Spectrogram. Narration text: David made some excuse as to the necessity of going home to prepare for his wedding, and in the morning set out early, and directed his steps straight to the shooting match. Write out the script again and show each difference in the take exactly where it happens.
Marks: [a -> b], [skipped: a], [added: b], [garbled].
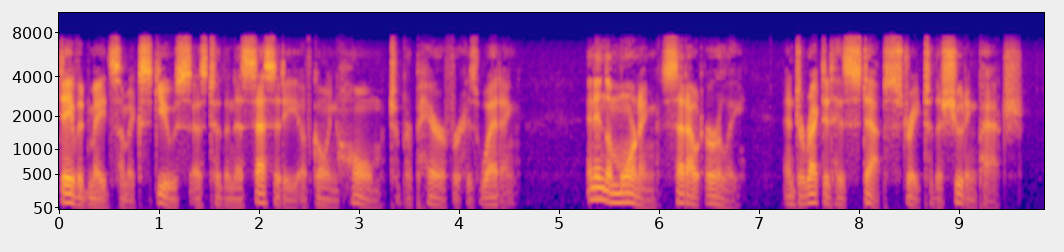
David made some excuse as to the necessity of going home to prepare for his wedding, and in the morning set out early, and directed his steps straight to the shooting [match. -> patch]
